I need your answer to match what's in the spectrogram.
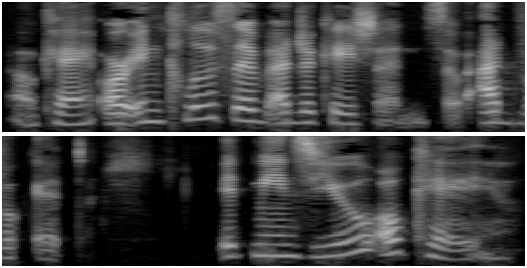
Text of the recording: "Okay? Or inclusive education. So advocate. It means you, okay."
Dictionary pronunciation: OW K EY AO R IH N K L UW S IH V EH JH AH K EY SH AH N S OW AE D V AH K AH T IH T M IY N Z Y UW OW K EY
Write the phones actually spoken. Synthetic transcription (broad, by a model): OW K EY AO R IH N K L UW S IH V EH JH AH K EY SH AH N S OW AE D V AH K AH T IH T M IY N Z Y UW OW K EY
